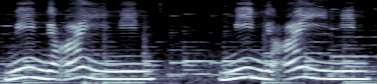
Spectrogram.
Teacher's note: apabila nun mati bertemu dengan huruf Ain, maka ia dibaca jelas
